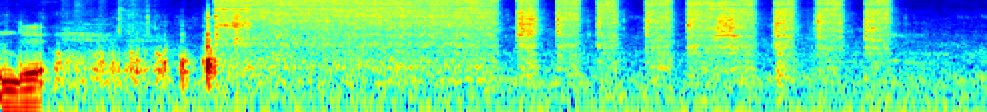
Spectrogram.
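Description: An aerosol spray can hisses in bursts.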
